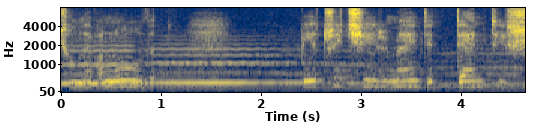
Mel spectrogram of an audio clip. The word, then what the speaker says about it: Beatrice: It is pronounced Beatrice in Italian, which makes it very beautiful. Meeting Beatrice on the Ponte Vecchio.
